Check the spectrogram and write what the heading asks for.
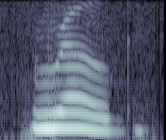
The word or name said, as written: Rogue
